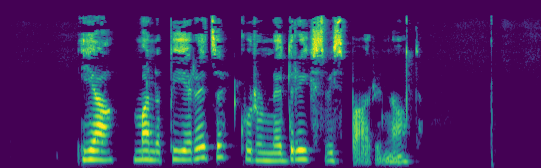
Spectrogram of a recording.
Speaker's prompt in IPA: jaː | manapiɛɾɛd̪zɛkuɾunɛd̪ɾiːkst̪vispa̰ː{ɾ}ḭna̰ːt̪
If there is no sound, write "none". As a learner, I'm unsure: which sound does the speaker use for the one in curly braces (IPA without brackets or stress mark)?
ɾ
